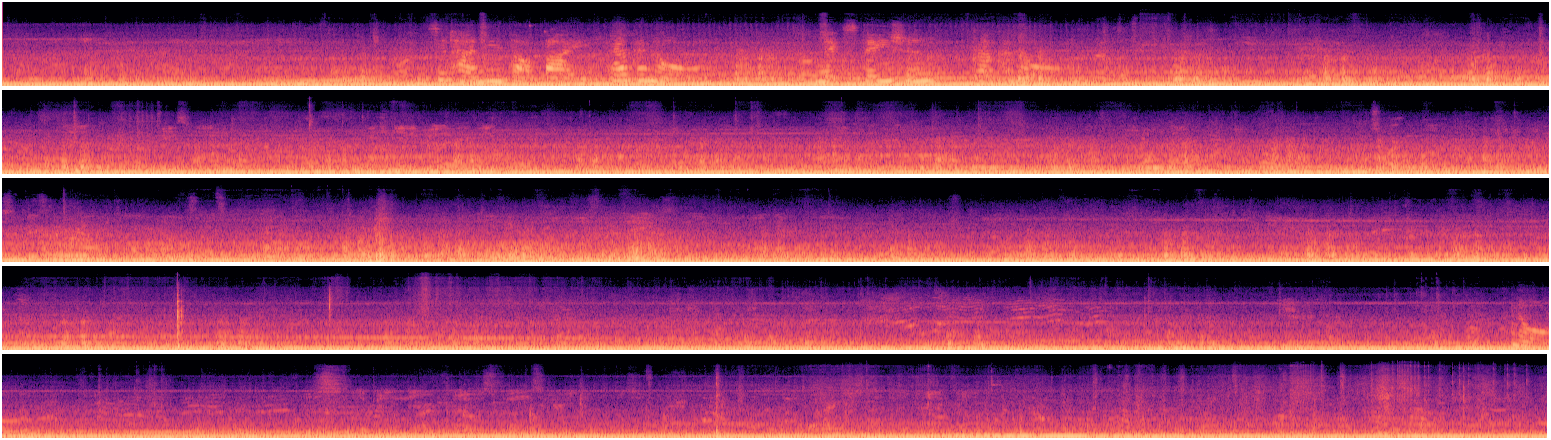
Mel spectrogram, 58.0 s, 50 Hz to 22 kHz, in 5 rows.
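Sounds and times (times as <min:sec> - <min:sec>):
metro train interior drone: 0:00.0 - 0:58.0
passing train: 0:00.0 - 0:58.0.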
